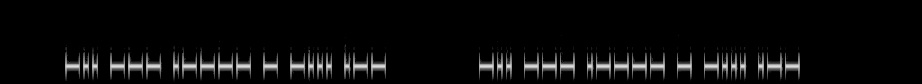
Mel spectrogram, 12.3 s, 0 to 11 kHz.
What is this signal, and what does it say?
Morse code, heard as a keyed tone, about 20 wpm, 700 Hz. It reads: DO1TBW DO1TBW
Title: DXCC-100 Call Signs - 6 Characters - Repeated 2x - 20wpm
